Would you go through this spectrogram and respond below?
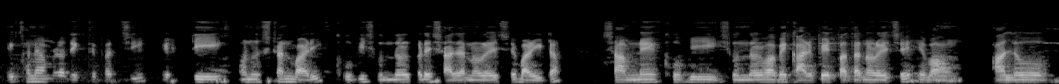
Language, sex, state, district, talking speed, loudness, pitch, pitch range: Bengali, male, West Bengal, Jhargram, 125 wpm, -23 LUFS, 110 Hz, 105-120 Hz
